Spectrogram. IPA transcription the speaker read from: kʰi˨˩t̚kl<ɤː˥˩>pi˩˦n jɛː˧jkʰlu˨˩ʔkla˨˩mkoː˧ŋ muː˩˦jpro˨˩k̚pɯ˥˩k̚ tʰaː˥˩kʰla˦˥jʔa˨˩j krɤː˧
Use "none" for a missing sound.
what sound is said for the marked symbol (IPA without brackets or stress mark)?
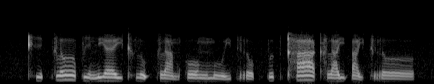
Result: ɤː˥˩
